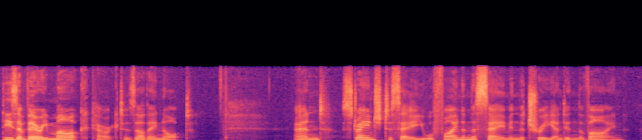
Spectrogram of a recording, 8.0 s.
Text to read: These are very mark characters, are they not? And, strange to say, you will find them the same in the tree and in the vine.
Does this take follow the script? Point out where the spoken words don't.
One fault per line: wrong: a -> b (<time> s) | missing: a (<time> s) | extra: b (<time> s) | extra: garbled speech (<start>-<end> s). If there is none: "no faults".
no faults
